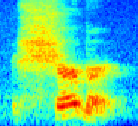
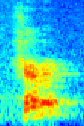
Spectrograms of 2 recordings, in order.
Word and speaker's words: sherbet: Sherbet? Sure. It's not spelled like that. It's never been spelled like that. It's Sherbet. There's no Bert. It's just sherbet.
